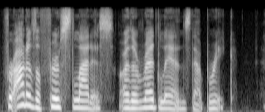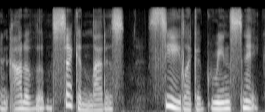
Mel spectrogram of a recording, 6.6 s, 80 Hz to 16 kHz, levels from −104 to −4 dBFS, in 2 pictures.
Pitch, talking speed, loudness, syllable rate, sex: 220 Hz, 210 wpm, -19 LUFS, 5.2 syllables/s, female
